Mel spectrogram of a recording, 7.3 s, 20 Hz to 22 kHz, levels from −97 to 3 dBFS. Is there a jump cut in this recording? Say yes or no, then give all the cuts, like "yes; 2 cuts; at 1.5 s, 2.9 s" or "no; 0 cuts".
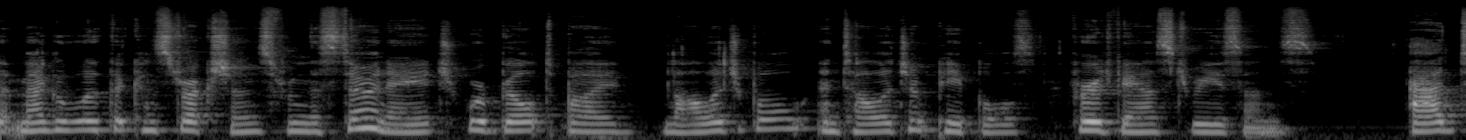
no; 0 cuts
